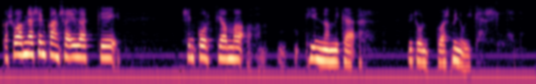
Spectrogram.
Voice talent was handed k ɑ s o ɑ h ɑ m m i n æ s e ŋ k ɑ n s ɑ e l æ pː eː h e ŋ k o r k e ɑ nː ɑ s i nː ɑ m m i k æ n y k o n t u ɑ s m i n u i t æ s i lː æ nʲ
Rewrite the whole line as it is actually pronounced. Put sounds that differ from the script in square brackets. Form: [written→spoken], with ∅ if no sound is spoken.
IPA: k ɑ s o ɑ h ɑ m m i n æ s e ŋ k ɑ n s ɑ e l æ [pː→kː] eː [h→s] e ŋ k o r k e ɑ [nː→mː] ɑ [s→h] i nː ɑ m m i k æ n y [k→t] o n t u ɑ s m i n u i [t→k] æ s i lː æ nʲ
